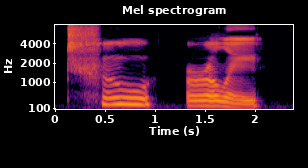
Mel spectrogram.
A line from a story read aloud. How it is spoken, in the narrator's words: Dolls muttered in her ear, his breath hot on her skin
